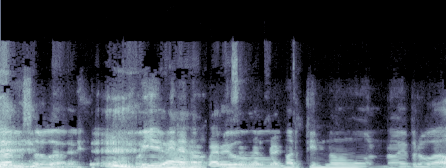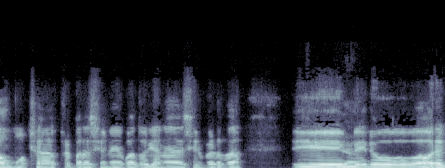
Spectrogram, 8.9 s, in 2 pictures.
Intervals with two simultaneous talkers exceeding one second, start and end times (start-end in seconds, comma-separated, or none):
1.5-3.0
